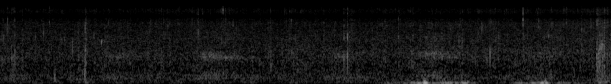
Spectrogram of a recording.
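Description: Light rain pattering on forest leaves, a steady hiss with scattered drip clicks. From about four seconds in, low thuds of footsteps on the leaf-littered forest floor.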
